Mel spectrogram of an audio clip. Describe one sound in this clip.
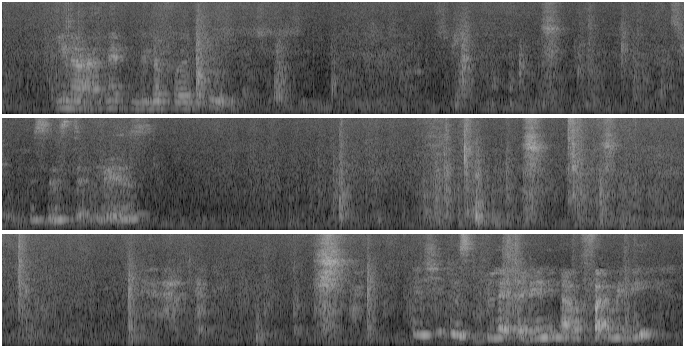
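A man reads aloud to a small group in a room.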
